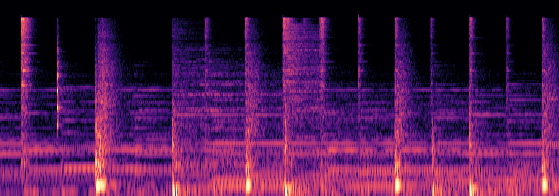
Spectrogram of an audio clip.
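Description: Acoustic drum kit played along to recorded backing music with sustained chords: just under a second in, a loud hit with a cymbal wash brings the drums in, then a steady groove of bass drum and snare strokes.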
